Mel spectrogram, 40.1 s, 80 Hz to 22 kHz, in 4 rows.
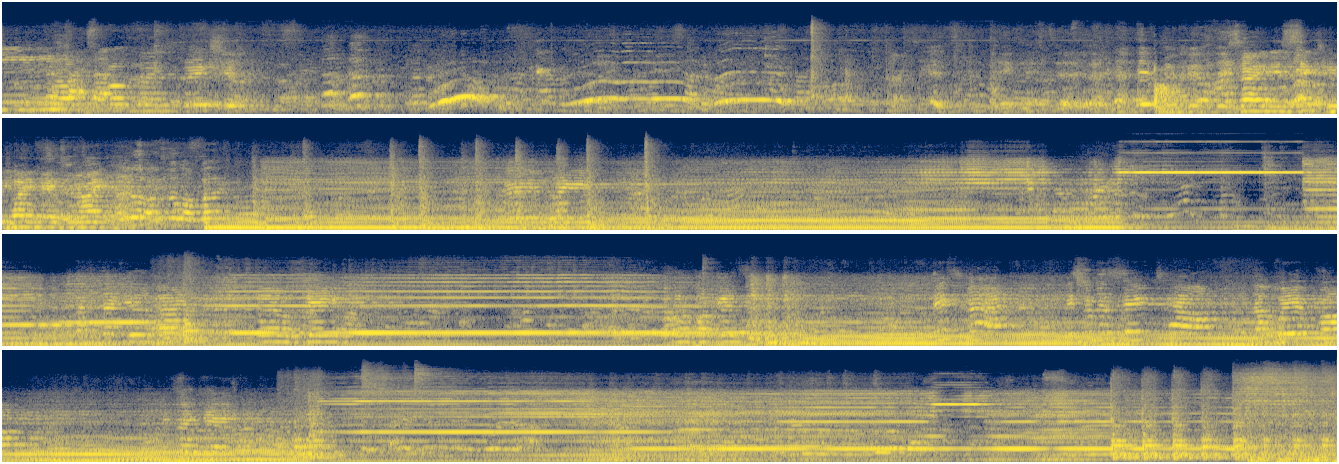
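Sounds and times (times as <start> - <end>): distorted electric guitars and bass: 11.5 - 40.0
high feedback whine: 11.6 - 40.0.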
